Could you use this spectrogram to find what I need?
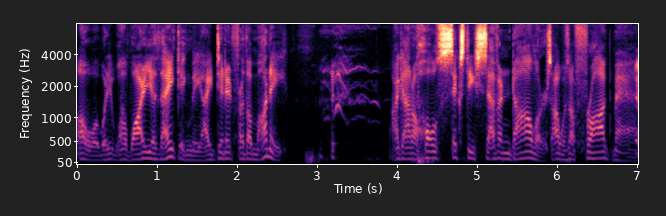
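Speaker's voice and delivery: animated, played-up delivery with wide, swooping pitch. Retelling the governor answering a fan's thanks: Jesse Ventura impression. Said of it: "Such a good impersonation".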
